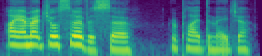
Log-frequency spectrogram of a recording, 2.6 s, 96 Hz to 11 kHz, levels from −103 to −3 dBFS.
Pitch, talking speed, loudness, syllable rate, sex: 200 Hz, 205 wpm, -17 LUFS, 6.2 syllables/s, female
